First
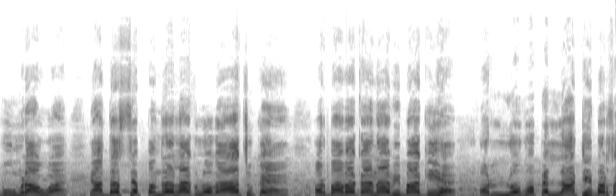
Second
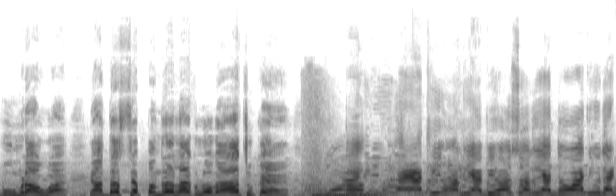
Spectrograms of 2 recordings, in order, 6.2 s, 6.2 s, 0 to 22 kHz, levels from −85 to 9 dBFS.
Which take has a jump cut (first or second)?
second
